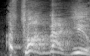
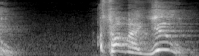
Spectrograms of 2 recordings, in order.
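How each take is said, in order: First: Said in the usual way. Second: Higher, drawn-out shout ending on a rise; slow down and shout it this time; shouted repeat. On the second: Real, not acted. Shouting his point back at the father.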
